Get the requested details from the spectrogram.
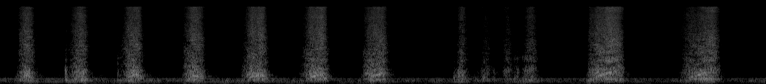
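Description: A white plastic-bristle hand brush is stroked across a soft, padded pink woven-fabric upholstered chair seat. It makes a series of breathy scratching swishes with bright, hissy bristle noise: seven steady strokes, a quick burst of four shorter ones, then two final strokes. Each stroke fades almost instantly, with a faint low hum underneath.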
